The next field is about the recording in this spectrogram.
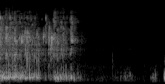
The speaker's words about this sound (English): Oh. My wife hates when I slurp the beer on the podcast.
